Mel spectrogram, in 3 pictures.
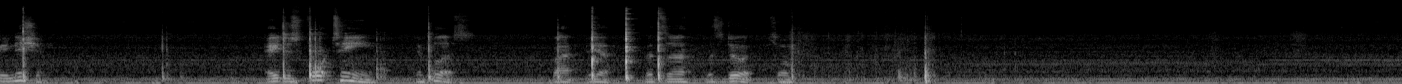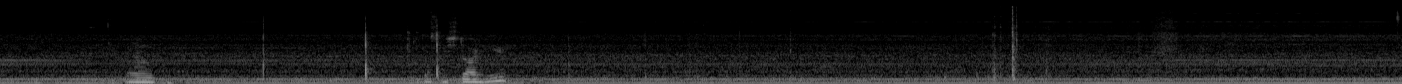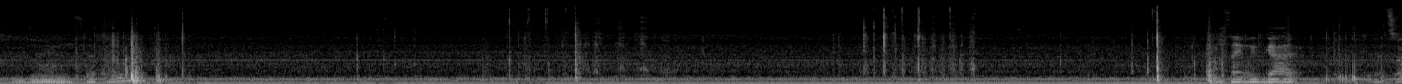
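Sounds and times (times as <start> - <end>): low room hum: 0.0 - 42.0.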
